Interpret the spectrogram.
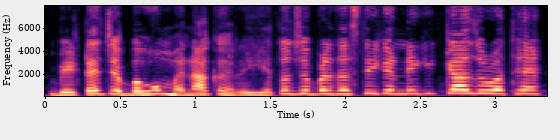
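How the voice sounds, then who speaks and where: A woman's voice: sits high, fairly quick, fairly bright tone, dry recording, faint music behind. A woman playing an older mother-in-law and household matriarch in a dramatized moral story, speaking in an emphatic, homely, instructive way. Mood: reluctant, protective.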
